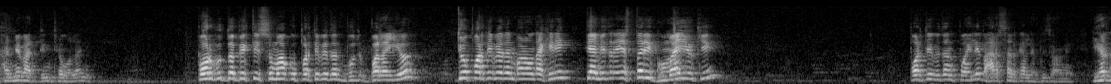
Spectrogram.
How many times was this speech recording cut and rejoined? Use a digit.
1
